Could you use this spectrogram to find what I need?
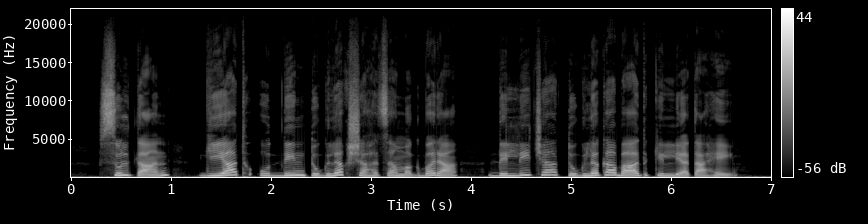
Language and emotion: Marathi, neutral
